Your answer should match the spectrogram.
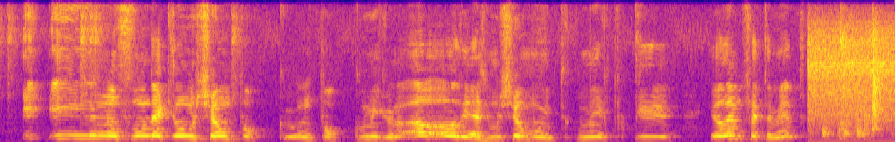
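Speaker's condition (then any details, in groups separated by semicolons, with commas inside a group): Cerebral palsy; uses a wheelchair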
